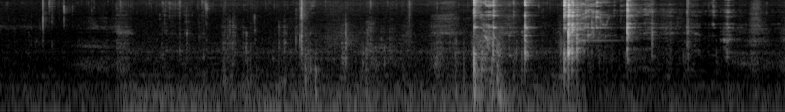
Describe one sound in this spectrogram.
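A young man chews and slurps food noisily.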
